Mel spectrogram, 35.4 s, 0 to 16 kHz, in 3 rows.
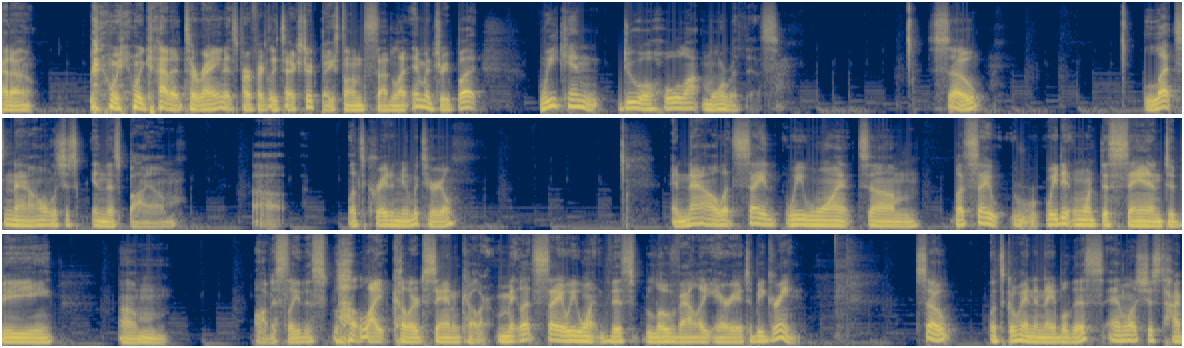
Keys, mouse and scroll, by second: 7.1 click, 9.2 middle click, 9.2 click, 9.8 right click, 10.9 middle click, 10.9 right click, 15.6 click, 17.2 middle click, 17.2 click, 18.0 right click, 20.6 right click, 20.6 middle click, 21.2 click, 21.2 right click, 33.4 click, 33.4 middle click.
